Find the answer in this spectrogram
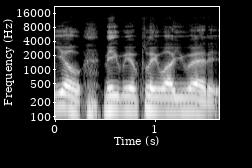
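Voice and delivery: put-on jovial, joking man's voice. Retelling how a man asked a guest for a plate: jovial, laughing imitation of Shake. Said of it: "said it in a very jovial fashion".

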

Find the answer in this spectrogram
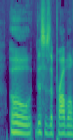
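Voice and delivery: ordinary delivery

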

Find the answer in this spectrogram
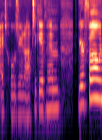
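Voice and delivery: normal talking voice

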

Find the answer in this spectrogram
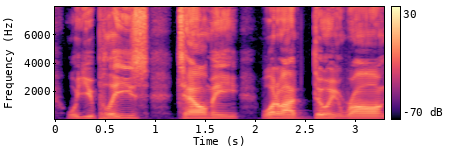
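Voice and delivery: acted-out earnest, slow, pleading beg. Retelling a past plea to a friend for help: imitating himself begging. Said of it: "begging her friend".

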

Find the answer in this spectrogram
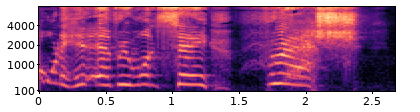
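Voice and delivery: loud, high-pitched shouting. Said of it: "He's like".

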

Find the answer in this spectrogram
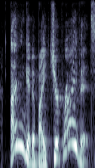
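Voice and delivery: put-on very high, fast kid's puppet voice. Retelling a young girl making her animal puppet talk to other kids: kid's puppet voice. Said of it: "in her puppet voice say".

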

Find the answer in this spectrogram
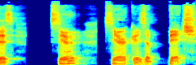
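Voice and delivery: slow, drawn-out, draconic dragon-like tone. Narrating a scene where Cosmo charges at Sirik, Cosmo's draconic tone. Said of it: "Cosmo does a draconic tone".

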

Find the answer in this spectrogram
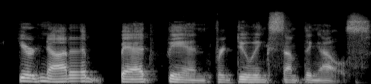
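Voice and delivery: corny, dorky, really lame read-aloud delivery. Speaker reads aloud what a writer wrote, in a really lame voice. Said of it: "I'm going to read it in like a really lame voice too".

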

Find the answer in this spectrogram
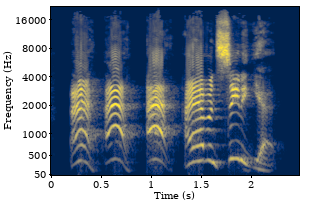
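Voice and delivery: acted screamed line. Recapping a TV scene, acting out a character's line: retelling a scream. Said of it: "And Frank screams".

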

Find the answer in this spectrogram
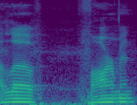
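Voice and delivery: put-on country twang. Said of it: "he's got a little bit of a twang".

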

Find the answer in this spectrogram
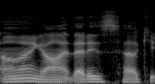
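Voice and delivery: slow, creaky, fried vocal fry. Showing the others the way of talking they want the name for: vocal fry. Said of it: "make your voice sound like".

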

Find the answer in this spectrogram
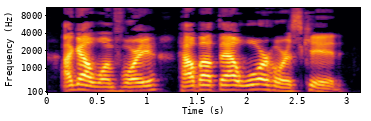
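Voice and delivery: usual speaking voice

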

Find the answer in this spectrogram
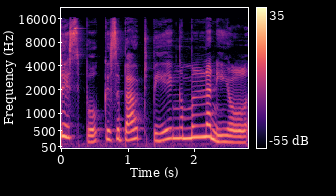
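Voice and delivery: dry British male narrator voice. Describing a typical book trailer narrator, in a dry British man's voice. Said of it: "a dry British man's voice just being like".

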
